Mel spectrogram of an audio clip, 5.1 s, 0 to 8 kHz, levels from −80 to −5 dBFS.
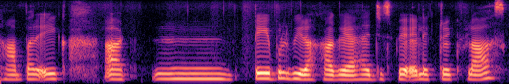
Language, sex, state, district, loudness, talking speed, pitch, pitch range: Hindi, female, Bihar, Patna, -17 LUFS, 165 wpm, 175 Hz, 170-190 Hz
